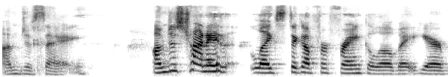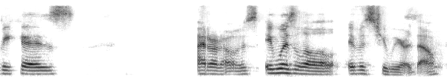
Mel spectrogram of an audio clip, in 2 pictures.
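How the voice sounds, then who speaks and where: A woman's voice: deep voice, animated, normal speed, a bit bright. A woman in her thirties co-hosting a casual, conversational TV recap chat. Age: 30s. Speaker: podcast co-host.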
